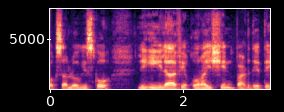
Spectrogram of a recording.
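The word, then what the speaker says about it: قريش: जब वक़फ़ करेंगे यानी आयत कंप्लीट करेंगे तो दोनों ज़ेर को साइलेंट कर देंगे और शीन की आवाज़ को आधा पढ़ा जाएगा, कुरैश पढ़ा जाएगा। और जब वक़फ़ नहीं करेंगे तो पढ़ेंगे कुरैशिन। जब वक़फ़ करना होता है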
